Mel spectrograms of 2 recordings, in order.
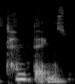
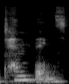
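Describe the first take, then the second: First: "ten things" repeated softly, almost whispered; soft echo. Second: Said in the usual way. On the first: Real, not acted. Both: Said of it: "just write down ten things".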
